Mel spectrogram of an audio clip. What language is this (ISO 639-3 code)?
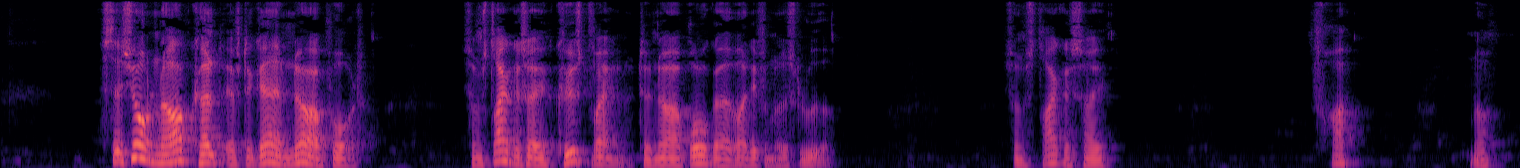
dan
